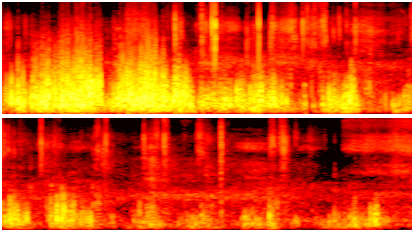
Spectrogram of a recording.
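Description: A runner's heavy breathing and footfalls on a rubber track, picked up close on a handheld phone. The breathing is loudest in the first couple of seconds, then it gives way to softer, regular steps about three a second.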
